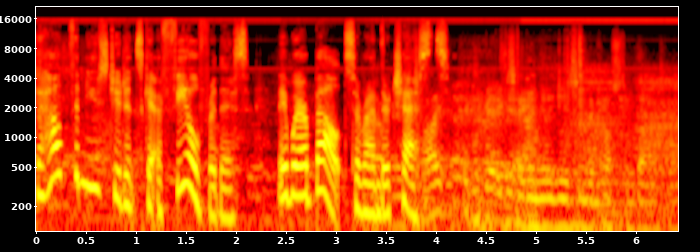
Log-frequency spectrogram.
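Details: Adult narrator; typical speech.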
